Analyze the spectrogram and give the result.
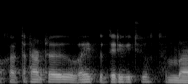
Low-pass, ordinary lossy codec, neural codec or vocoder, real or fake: none; none; codec, 16 kHz, 0.8 kbps, ZipCodec; fake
